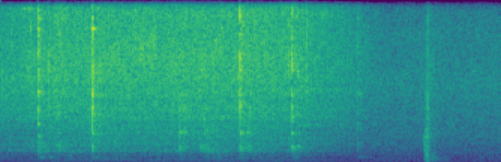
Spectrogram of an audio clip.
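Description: Half a chopped onion frying in melted butter in a pan, a soft steady sizzle broken by several sharp stirring clicks and scrapes, with no voices.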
